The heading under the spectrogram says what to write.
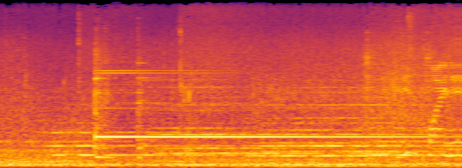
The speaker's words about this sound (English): Why don't you go and ring the doorbell? Because I'm the star and you're the dog's body. Okay. Ring the doorbell. Okay, okay.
